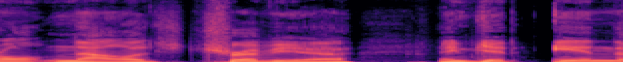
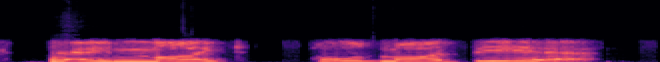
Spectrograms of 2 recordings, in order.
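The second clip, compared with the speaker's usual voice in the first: put-on high-pitched Australian accent; 12 semitones higher than usual. Asked to do an australian accent, saying hold my beer: australian accent. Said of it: "Do we have an accent here? Can you do it?".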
